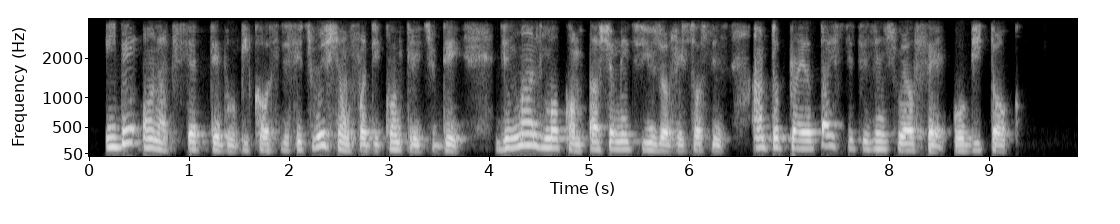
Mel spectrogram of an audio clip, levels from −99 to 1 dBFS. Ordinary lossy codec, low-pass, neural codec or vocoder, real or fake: Opus, 24 kbps; 3.6 kHz; codec, 44.1 kHz, 3.4 kbps, Pupu-Codec; fake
